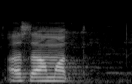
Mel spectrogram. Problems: constant background noise, background conversations at intervals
